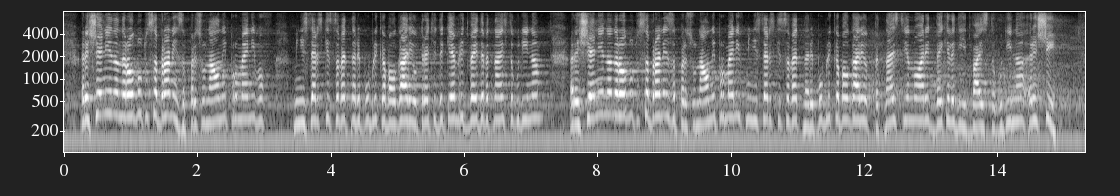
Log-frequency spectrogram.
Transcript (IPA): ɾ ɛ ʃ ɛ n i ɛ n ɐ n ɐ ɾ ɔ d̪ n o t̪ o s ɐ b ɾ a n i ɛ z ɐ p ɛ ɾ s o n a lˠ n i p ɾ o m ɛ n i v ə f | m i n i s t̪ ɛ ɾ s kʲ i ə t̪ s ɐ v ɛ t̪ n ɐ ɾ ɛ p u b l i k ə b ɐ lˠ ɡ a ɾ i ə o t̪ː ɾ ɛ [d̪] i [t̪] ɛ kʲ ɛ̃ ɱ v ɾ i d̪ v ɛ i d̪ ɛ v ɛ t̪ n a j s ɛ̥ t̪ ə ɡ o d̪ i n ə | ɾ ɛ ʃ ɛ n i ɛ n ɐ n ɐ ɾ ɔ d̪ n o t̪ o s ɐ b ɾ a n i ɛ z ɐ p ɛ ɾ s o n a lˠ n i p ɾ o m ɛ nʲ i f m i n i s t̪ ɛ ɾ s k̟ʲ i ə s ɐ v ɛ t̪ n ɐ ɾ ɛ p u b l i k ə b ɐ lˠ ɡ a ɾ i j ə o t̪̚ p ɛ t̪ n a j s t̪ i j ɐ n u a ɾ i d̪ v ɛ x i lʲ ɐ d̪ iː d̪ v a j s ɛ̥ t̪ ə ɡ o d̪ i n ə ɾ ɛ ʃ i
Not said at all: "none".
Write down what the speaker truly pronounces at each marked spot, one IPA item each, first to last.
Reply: t̪, d̪

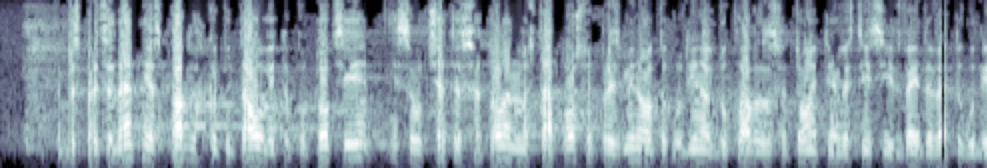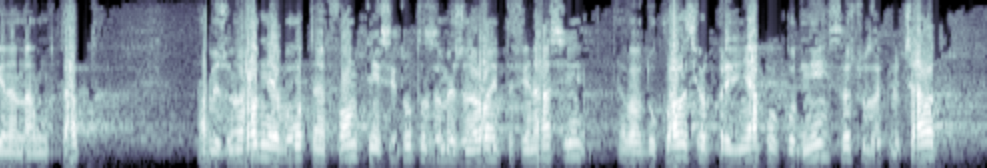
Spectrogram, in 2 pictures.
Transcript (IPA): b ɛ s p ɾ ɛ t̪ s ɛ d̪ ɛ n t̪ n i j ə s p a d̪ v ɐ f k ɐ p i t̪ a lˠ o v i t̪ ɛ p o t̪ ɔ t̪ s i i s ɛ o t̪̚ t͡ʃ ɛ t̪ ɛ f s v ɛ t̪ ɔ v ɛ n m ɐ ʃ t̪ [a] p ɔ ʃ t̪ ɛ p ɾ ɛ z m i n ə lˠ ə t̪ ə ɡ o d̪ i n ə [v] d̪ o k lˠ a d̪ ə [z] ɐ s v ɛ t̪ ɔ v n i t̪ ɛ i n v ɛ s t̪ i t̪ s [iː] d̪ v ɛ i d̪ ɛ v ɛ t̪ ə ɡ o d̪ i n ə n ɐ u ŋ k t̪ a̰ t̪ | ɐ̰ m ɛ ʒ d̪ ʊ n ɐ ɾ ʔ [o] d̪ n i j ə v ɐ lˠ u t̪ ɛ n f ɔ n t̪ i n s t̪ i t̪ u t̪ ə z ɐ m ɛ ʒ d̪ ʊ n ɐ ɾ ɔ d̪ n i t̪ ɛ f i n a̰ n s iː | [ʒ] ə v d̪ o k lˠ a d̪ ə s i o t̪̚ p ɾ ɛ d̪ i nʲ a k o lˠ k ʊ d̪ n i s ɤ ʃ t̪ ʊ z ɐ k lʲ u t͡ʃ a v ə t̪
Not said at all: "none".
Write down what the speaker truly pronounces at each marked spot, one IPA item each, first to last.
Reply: a, v, z, iː, ɔ, v

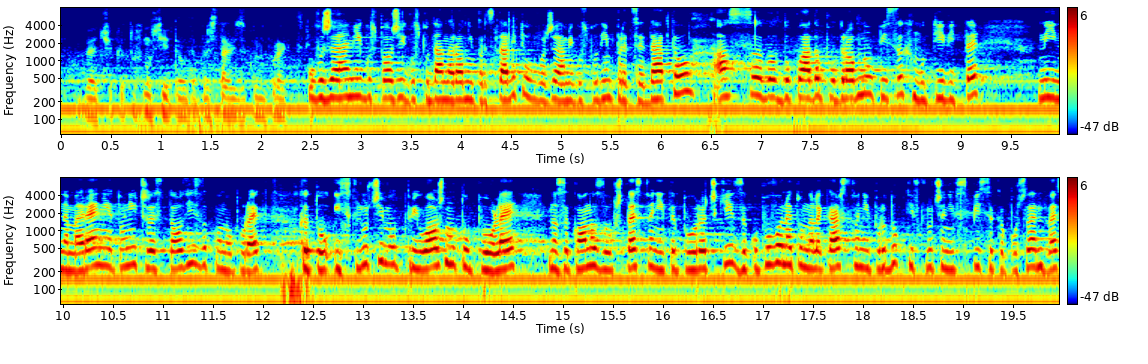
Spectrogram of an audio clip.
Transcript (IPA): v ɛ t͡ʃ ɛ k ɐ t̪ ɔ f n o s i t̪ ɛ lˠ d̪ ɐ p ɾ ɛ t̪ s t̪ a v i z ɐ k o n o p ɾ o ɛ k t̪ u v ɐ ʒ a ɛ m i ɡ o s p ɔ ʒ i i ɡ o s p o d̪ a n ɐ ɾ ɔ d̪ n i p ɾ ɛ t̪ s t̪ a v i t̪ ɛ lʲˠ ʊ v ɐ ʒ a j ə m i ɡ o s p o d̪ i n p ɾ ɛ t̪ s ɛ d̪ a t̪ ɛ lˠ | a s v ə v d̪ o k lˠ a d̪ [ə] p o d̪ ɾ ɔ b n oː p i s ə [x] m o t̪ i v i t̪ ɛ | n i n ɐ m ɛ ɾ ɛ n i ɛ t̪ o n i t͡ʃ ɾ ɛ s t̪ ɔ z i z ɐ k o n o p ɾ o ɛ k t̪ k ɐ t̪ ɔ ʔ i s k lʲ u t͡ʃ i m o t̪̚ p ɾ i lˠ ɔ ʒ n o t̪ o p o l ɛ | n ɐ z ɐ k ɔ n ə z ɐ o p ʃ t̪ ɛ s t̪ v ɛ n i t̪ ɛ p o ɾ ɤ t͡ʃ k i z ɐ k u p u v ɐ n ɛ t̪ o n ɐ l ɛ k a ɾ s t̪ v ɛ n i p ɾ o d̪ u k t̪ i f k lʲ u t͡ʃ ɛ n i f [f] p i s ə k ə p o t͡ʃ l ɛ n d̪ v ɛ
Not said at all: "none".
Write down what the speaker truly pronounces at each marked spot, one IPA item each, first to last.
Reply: ə, x, s

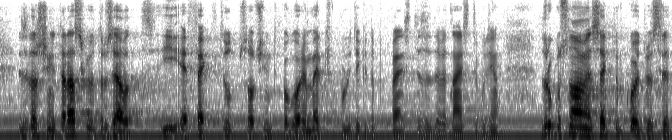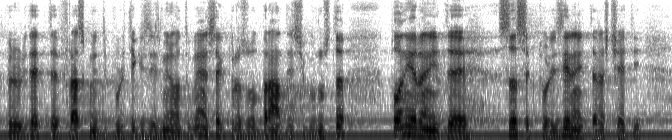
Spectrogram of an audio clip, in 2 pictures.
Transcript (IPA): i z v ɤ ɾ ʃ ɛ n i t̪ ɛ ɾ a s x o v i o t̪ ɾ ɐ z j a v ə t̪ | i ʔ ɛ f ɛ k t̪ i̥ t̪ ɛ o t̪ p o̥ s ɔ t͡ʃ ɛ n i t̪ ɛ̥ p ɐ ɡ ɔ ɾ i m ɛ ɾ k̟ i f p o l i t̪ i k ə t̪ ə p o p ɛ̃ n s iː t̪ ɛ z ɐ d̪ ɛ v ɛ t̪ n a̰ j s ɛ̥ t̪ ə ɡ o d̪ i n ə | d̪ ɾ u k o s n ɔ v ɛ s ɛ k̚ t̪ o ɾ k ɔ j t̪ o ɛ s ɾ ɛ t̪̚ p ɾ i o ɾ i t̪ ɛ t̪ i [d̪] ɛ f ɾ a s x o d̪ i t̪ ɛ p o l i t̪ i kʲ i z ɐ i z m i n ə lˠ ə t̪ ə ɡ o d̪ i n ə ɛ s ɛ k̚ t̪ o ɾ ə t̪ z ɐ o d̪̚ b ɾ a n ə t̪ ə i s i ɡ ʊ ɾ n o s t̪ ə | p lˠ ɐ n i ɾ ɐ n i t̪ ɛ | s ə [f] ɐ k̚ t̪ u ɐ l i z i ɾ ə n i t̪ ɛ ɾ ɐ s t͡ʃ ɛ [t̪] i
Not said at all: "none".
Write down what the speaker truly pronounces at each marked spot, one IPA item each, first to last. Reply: t̪, s, t̪

